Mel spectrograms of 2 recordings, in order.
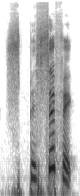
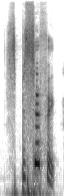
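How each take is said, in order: First: The word is said a little faster. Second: The word is said very quickly. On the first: "a little bit pa faster" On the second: "the fastest"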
